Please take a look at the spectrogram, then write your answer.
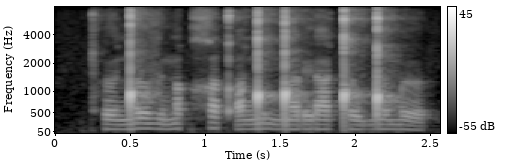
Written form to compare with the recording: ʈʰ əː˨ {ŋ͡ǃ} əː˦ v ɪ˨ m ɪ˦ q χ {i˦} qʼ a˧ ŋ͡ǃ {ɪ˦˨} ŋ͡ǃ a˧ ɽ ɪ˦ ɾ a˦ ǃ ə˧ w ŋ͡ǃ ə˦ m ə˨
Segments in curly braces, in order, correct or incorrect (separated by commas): correct, correct, incorrect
